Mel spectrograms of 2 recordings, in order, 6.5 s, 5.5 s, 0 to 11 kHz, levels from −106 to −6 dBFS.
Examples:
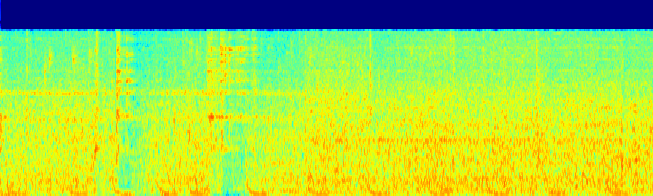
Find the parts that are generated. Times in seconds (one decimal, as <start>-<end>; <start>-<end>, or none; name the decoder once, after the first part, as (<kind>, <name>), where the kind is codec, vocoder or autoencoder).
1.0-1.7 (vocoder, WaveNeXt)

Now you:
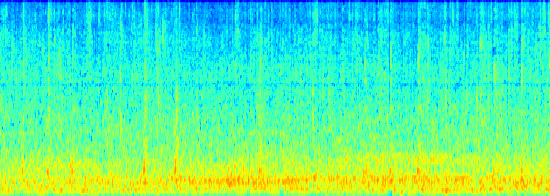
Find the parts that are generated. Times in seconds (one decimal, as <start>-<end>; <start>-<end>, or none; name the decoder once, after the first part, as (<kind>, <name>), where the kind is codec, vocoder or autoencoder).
0.4-1.1 (vocoder, WaveNeXt); 2.1-5.5

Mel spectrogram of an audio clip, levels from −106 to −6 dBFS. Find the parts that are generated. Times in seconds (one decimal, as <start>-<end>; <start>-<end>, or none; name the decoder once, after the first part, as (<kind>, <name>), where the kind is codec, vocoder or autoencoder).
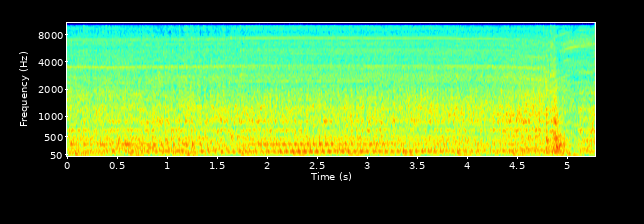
0.7-1.8 (vocoder, WaveNeXt)

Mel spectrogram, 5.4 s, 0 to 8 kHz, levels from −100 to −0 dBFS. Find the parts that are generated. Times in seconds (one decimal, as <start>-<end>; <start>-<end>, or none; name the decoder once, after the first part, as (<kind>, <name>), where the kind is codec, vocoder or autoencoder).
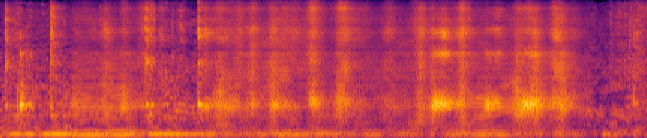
0.6-1.2 (vocoder, WaveNeXt); 1.7-4.9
